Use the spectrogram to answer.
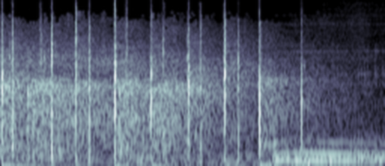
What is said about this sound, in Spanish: Qué maravilla. Un aplauso de todos los que estamos aquí en el trato de Fares.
